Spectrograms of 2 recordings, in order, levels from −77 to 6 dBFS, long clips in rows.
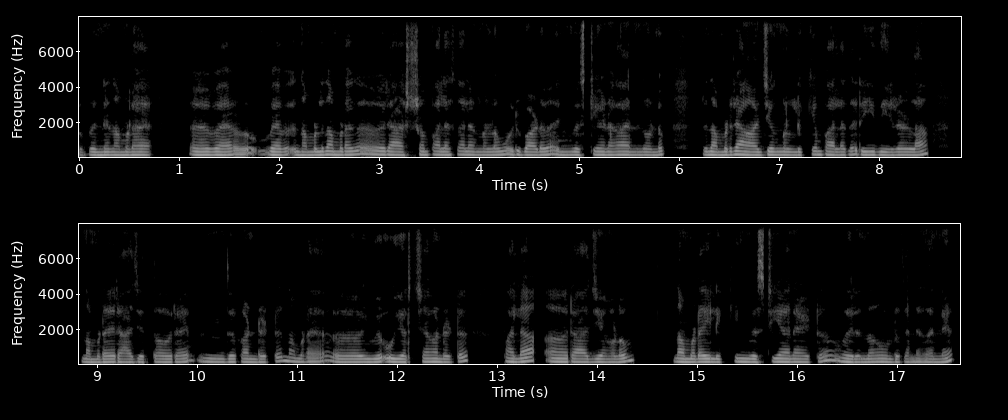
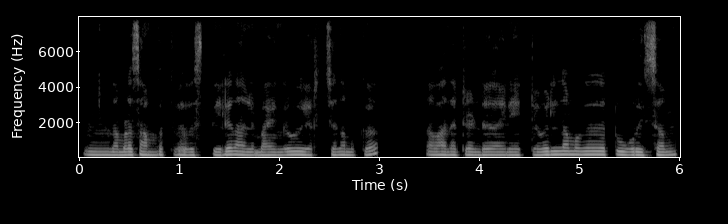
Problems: low volume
